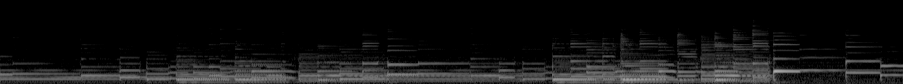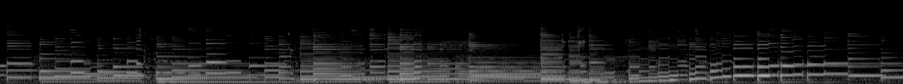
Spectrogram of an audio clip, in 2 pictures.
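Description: Classical guitar played fingerstyle: a continuous flow of plucked single notes and chords, with a long rising glide in pitch near the end.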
